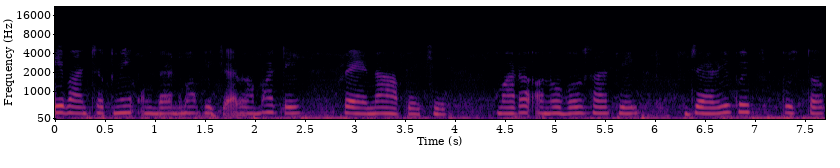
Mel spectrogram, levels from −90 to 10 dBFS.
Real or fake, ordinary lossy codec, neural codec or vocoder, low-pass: fake; none; codec, 16 kHz, 4 kbps, X-Codec, WavLM features, trained on Multilingual LibriSpeech; 5.4 kHz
